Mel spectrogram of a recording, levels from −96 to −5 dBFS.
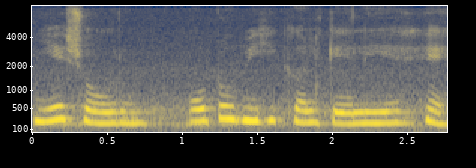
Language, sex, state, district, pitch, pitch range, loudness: Hindi, female, Uttar Pradesh, Hamirpur, 225 Hz, 205-245 Hz, -14 LUFS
